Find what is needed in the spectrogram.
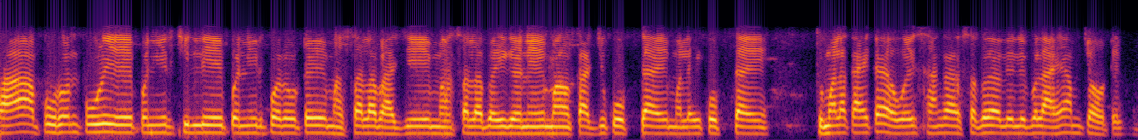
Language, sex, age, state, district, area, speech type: Marathi, other, 18-30, Maharashtra, Buldhana, rural, conversation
